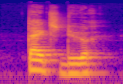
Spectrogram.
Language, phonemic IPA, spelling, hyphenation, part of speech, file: Dutch, /ˈtɛi̯ts.dyːr/, tijdsduur, tijds‧duur, noun, Nl-tijdsduur.ogg
- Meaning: duration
